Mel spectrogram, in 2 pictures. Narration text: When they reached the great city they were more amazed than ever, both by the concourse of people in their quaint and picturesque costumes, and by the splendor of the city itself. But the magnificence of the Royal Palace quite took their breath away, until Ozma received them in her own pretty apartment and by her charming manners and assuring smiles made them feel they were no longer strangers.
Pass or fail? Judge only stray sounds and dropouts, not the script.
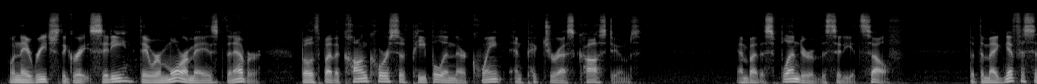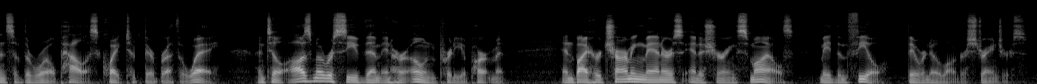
pass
